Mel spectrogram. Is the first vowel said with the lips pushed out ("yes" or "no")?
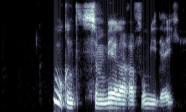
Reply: yes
